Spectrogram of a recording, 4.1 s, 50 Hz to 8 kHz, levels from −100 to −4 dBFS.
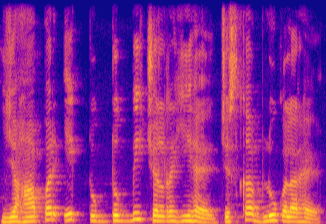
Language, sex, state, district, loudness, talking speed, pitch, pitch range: Hindi, male, Uttar Pradesh, Lalitpur, -15 LUFS, 175 wpm, 175 Hz, 155-190 Hz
